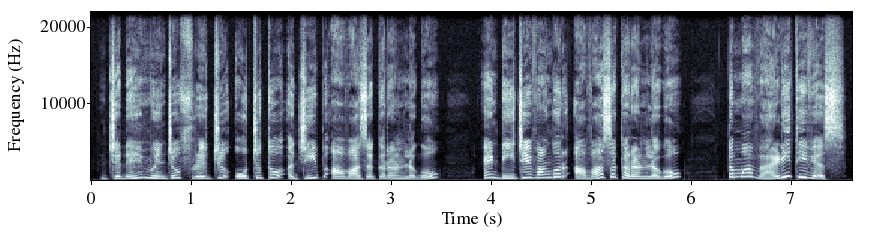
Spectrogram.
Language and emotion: Sindhi, surprised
